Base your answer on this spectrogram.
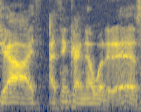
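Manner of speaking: ordinary delivery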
